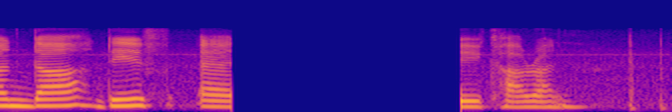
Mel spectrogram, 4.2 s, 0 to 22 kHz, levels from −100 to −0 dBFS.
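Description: At 1.45 s the speech cuts off abruptly into silence and resumes mid-flow at 2.89 s. This is an audio dropout to silence lasting 1.43 s. The input was likely lost while recording carried on. Unlike a natural pause, no room tone remains.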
